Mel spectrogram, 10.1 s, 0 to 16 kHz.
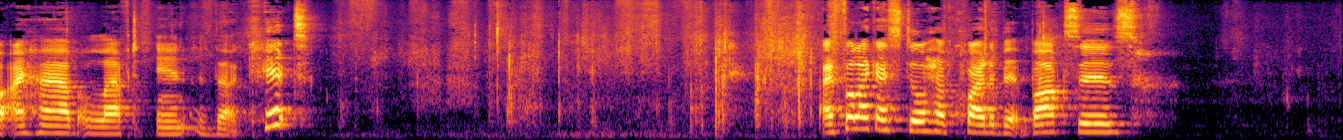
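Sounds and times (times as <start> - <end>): paper sticker sheets rustling: 0.9 - 7.9.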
